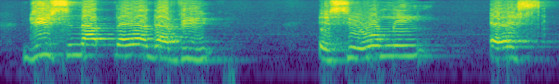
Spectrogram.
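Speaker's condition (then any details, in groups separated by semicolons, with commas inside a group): Cerebral palsy; no speech as child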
